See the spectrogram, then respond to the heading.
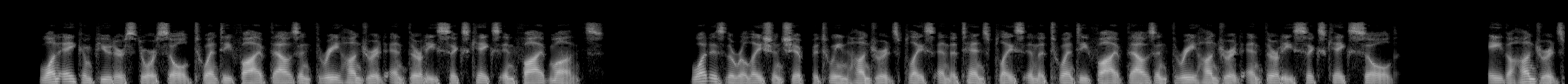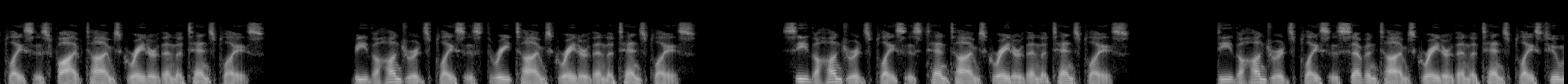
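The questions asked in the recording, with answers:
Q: What is the relationship between hundreds place and the tens place in the 25,336 cakes sold?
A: C: The hundreds place is 10 times greater than the tens place.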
